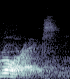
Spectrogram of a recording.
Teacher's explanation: we also have noticed the interesting phenomenon of intrusive r where if the eggs were raw uncooked we might call them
